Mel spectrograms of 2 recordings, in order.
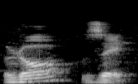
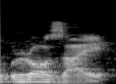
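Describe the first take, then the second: First: "rosé" ending in a single open é; Roman pronunciation. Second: "rosae" as ro-za-e, both final vowels heard; slow "rosae" with a and e split; the wrong Roman reading, "rosae" ending a-e; ae sounded separately. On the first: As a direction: say "rosé" in two parts, ro-zé. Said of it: "aqui eu vou ler". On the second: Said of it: "não rosae". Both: Shown as a demonstration.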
